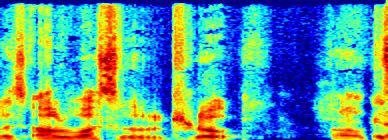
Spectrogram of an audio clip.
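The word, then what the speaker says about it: Al Wasl: It's called as Al Wassel Road.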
